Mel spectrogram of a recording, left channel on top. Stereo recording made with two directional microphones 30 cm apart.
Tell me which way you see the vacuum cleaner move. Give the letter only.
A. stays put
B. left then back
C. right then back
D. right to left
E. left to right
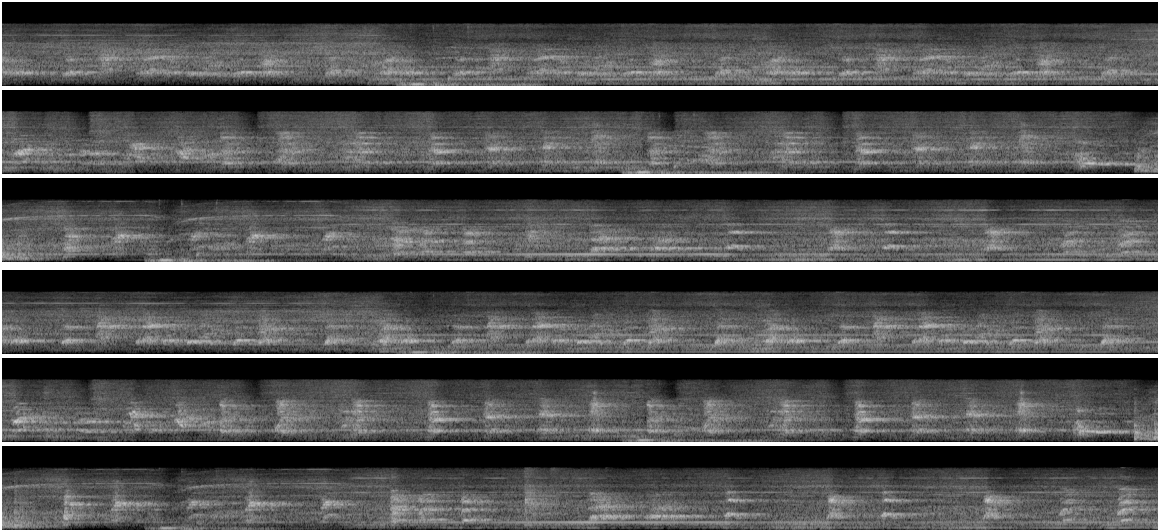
A.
